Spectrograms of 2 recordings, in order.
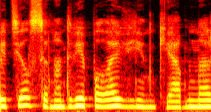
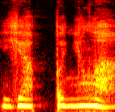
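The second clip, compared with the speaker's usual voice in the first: hushed whisper. Narrator reads Olga answering a man who is yelling at her, whispered. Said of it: "шепотом произнесла Ольга".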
